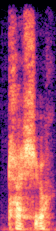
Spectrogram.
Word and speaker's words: Casio: dial and i wish casho cashio actually that's the correct way to pronounce cassio iscacio in japanese i wish cassio brings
